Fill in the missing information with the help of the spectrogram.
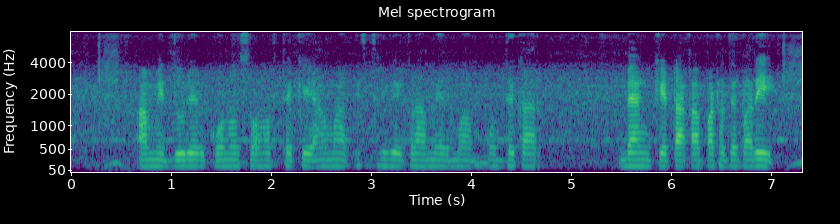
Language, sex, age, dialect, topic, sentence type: Bengali, male, <18, Northern/Varendri, banking, question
